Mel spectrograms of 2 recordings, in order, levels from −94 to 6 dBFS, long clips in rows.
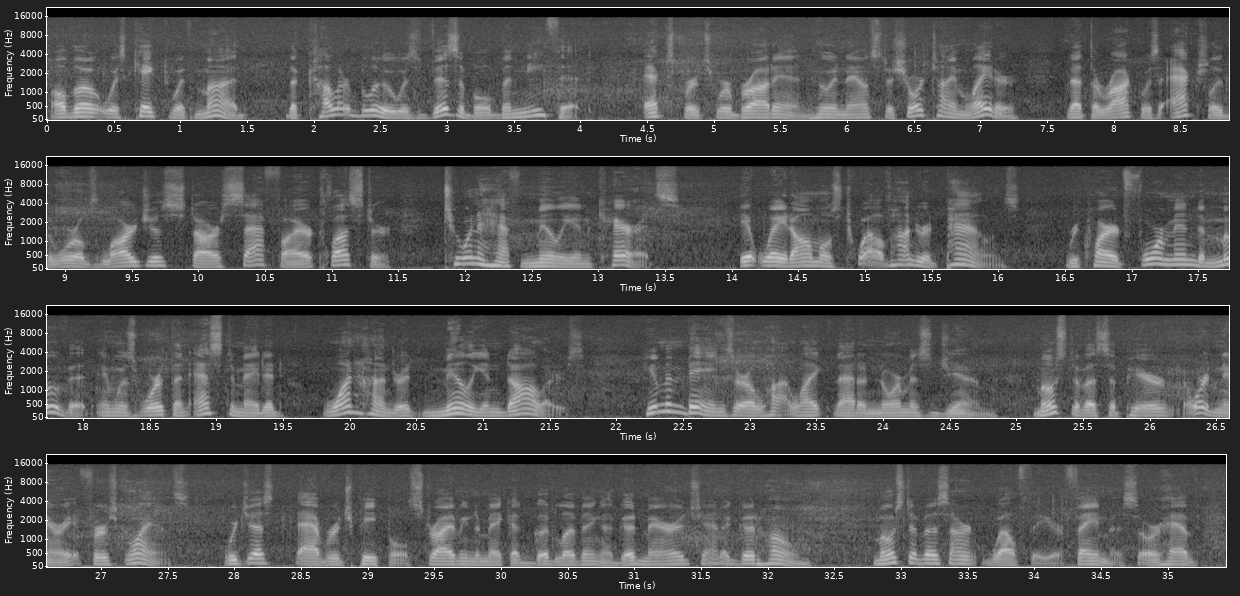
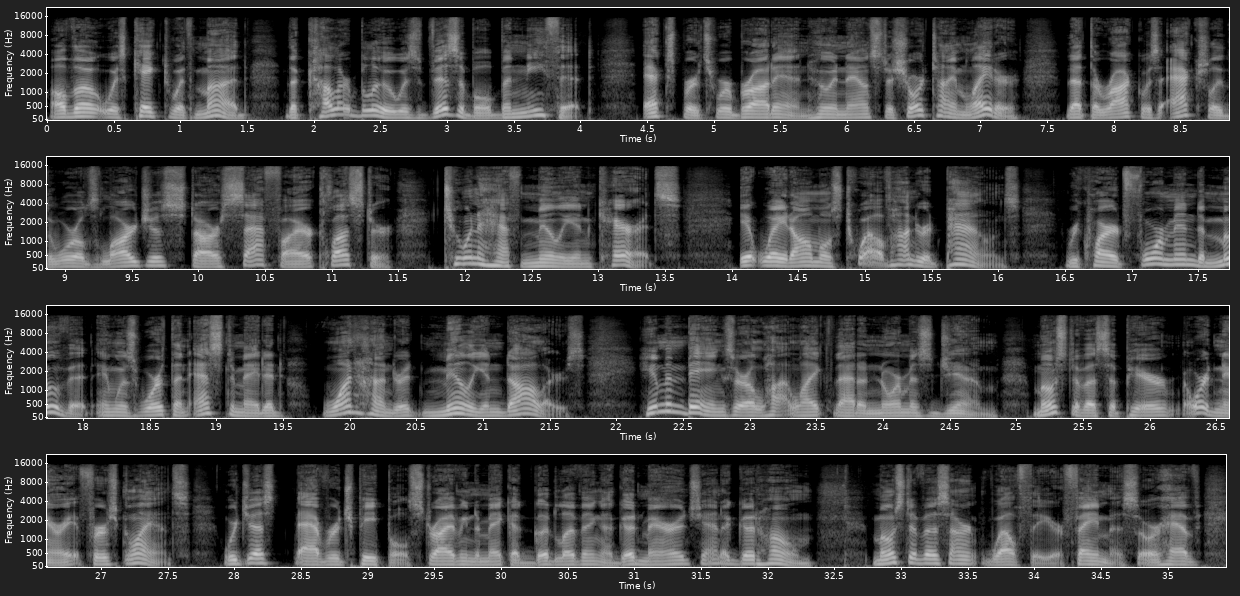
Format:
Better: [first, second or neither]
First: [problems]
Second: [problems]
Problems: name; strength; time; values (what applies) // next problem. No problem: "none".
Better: second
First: hiss; noticeable; throughout; 15 dB below the speech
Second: none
